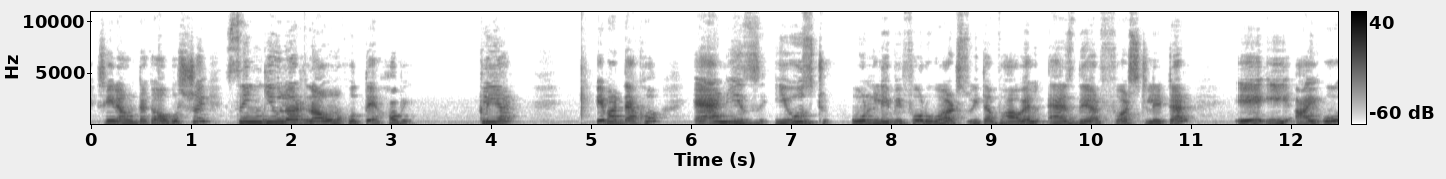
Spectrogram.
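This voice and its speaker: A man teaching a grammar lesson, explaining step by step, reading examples out slowly and often asking his students whether it is clear. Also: high-pitched, dull audio. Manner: explains step by step, checks in with "right?"; reads English examples slowly.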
